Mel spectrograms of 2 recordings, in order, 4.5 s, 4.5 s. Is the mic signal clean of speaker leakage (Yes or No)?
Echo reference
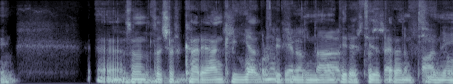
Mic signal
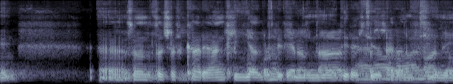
No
